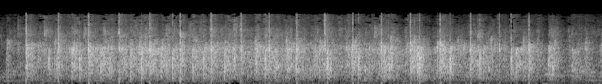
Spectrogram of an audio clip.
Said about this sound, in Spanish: Es el dibujante, yo creo que se merece un aplauso.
